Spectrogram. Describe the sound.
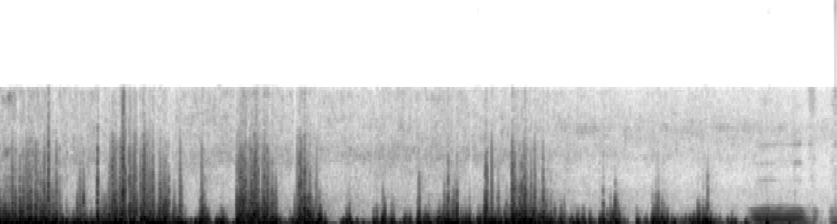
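Strong wind from a storm blasts straight into a microphone, a loud, rumbling roar that surges and drops in rough gusts throughout, with a brief voice emerging near the end.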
